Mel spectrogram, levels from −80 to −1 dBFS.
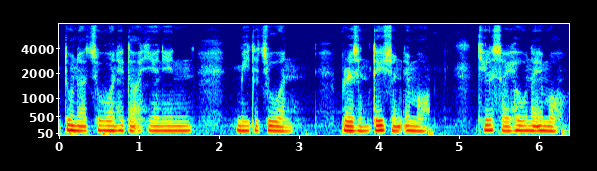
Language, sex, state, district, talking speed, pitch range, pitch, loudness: Mizo, male, Mizoram, Aizawl, 115 wpm, 115-130 Hz, 125 Hz, -16 LUFS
